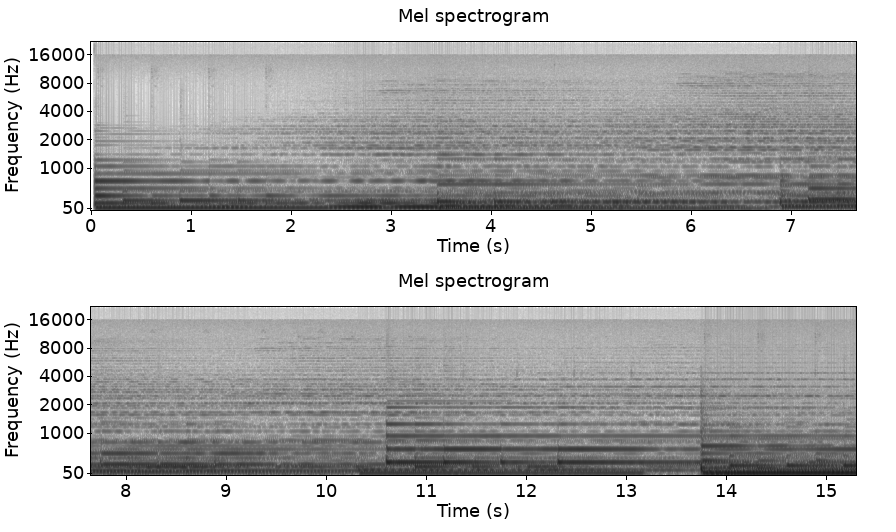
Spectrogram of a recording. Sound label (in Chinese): 剧情叙事, 宝藏背景音乐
